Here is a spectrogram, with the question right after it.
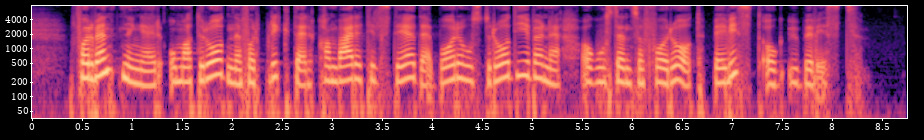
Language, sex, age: Norwegian, female, 30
